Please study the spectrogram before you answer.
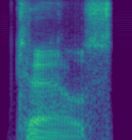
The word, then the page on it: tales: British English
